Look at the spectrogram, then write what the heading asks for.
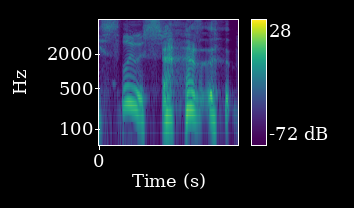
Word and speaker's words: sluice: sleep okay it's loose it rhymes with juice it's real easy sluice the once you solve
